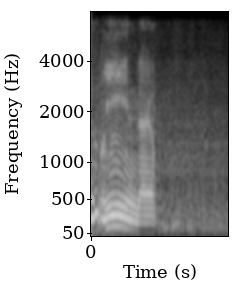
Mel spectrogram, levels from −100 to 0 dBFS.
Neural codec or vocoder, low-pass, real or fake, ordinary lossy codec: codec, 16 kHz, 8 kbps, FunCodec, trained on LibriTTS, 25 frames a second; 7.2 kHz; fake; Opus, 24 kbps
